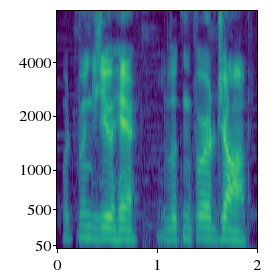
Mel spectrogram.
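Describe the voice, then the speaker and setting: A man voicing a brisk noblewoman official in a tabletop game, asking questions. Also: medium pitch, flat delivery, smooth, faint music behind, lightly acted.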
